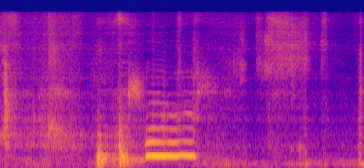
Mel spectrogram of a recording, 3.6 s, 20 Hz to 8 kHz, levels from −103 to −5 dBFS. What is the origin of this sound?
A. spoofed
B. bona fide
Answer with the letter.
A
